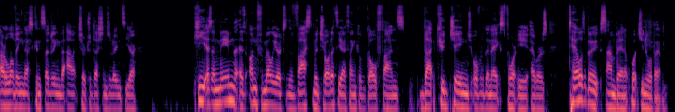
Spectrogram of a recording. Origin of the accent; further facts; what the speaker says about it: Scotland, United Kingdom; I'm a Scot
